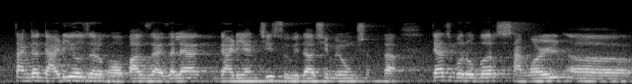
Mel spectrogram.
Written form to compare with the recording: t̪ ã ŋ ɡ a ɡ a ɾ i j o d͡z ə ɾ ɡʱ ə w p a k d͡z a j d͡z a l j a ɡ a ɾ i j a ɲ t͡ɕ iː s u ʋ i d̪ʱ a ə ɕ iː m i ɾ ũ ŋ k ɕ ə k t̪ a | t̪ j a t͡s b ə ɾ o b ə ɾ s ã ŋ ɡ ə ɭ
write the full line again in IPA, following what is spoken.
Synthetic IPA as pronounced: t̪ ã ŋ ɡ a ɡ a ɽ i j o d͡z ə ɾ bʱ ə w p a k d͡z a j d͡z a l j a ɡ a ɽ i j a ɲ t͡ɕ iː s u ʋ i d̪ʱ a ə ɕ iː m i ɭ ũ ŋ k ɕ ə k t̪ a | t̪ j a t͡s b ə ɾ o b ə ɾ s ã ŋ ɡ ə ɭ

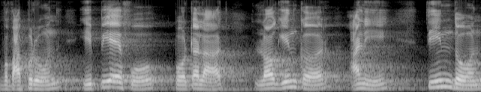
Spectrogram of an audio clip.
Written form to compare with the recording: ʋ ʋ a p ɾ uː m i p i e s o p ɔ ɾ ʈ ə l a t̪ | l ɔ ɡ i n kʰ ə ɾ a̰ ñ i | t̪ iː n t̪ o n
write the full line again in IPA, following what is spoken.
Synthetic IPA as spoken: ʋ ʋ a p ɾ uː n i p i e f o p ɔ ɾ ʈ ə l a t̪ | l ɔ ɡ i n k ə ɾ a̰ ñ i | t̪ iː n d̪ o n

